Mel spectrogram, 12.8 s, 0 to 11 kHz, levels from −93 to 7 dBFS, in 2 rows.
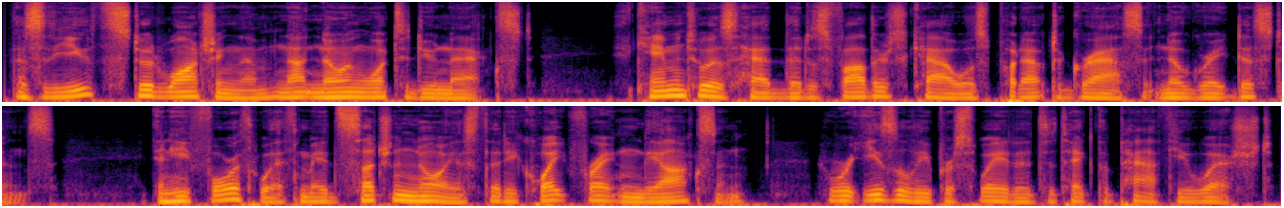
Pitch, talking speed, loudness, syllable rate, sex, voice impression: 110 Hz, 250 wpm, -19 LUFS, 6.1 syllables/s, male, masculine, adult-like, fluent, refreshing, sincere, friendly, kind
